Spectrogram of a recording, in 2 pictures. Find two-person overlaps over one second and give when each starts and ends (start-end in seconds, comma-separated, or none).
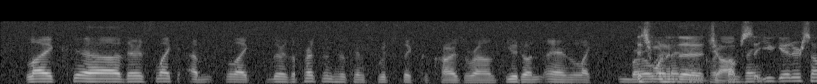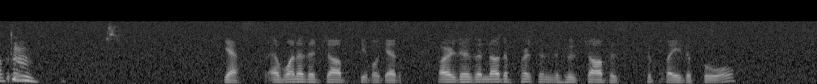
6.4-7.6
